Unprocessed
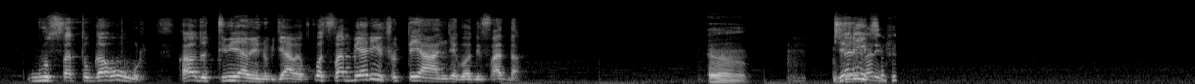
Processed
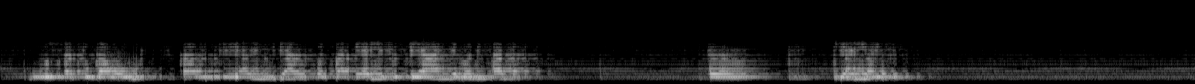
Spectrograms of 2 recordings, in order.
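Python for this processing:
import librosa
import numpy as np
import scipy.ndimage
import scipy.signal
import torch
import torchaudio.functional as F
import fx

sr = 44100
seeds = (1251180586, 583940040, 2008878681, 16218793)

y = fx.chord_vocoder(x, sr, chord='major triad', root=59)
y = scipy.signal.sosfilt(scipy.signal.butter(16, 2500.0, 'lowpass', fs=sr, output='sos'), y)
y = fx.peak_eq(y, sr, hz=620.0, db=7.5, octaves=1.3)
y = fx.echo_feedback(y, sr, ms=116, feedback_pct=38, wet_db=-15.0)
y = fx.transient(y, sr, attack_db=1, sustain_db=7)
y = fx.hum_notches(y, sr, base_hz=60, count=6)
y = fx.level_steps(y, sr, step_db=12, at=(1.37, 3.64))
y = scipy.signal.sosfilt(scipy.signal.butter(4, 180.0, 'highpass', fs=sr, output='sos'), y)
y = fx.low_shelf(y, sr, hz=240.0, db=-9.5)
y = fx.band_squash(y, sr, depth_pct=40)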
